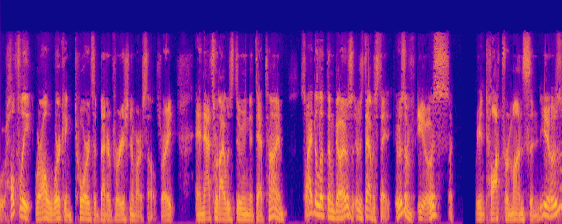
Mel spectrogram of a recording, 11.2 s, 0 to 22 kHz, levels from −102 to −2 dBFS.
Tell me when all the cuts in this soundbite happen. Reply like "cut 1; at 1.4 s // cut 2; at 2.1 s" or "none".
cut 1; at 7.9 s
